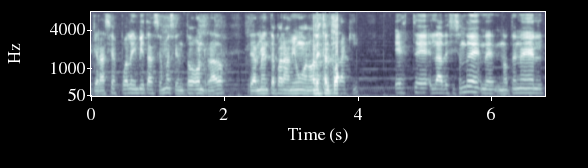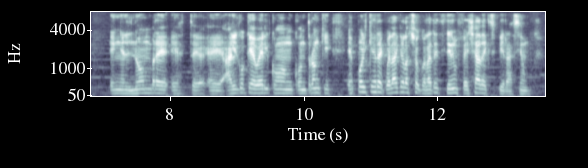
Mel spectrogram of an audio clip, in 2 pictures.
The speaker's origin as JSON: {"language": "Spanish", "town": "Añasco", "country": "Puerto Rico", "tie": "born or raised there", "also_born_or_lived": "Moca", "said": "Vengo del humilde pueblo de Añasco, Puerto Rico. Allá estuve viviendo 17 años más o menos, hasta que fui a comenzar la universidad. Por cuestiones de la vida, nos movemos a Moca."}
